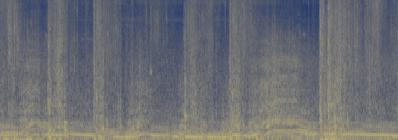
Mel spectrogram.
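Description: Branches and small trees crack and crash against a car.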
